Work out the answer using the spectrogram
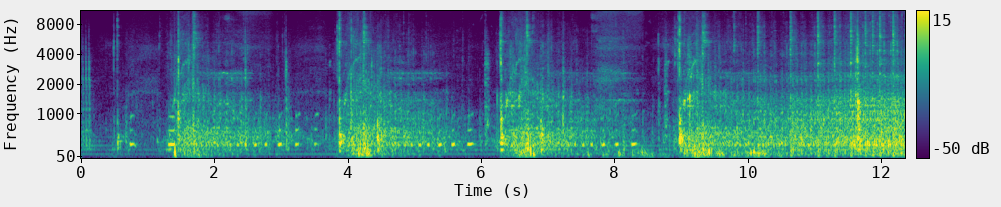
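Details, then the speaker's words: Free scrap overhead-valve mower engine, test run after main jet work: small single-cylinder engine catching in uneven surging, stumbling bursts. Running really bad, as if on choke. Owner plans to pull the spark plug and might fit a new one. "well that's running really bad hmm that don't sound very clever do it that don't sound very clever at all"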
